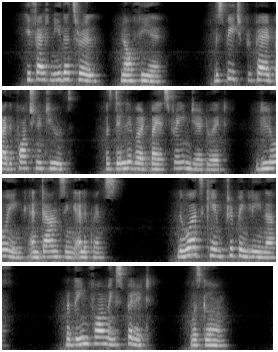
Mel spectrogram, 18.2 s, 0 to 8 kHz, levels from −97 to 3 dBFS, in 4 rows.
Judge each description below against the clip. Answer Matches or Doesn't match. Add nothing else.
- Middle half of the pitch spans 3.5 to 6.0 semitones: Doesn't match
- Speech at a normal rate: Doesn't match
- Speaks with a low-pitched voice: Doesn't match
